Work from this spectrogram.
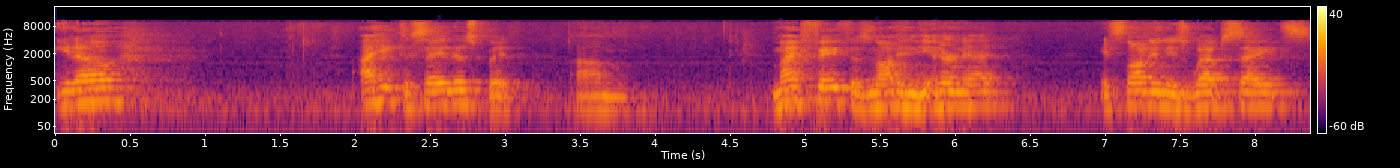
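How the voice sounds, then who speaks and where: A man talks fairly slowly in a fairly high voice, with ordinary pitch variation. There is audible echo in the room. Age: 60s. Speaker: city council member. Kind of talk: council meeting remarks. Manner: animated.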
